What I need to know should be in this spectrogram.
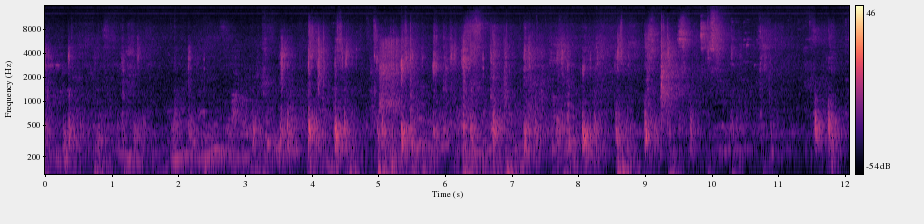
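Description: Footsteps thud on wooden stage boards.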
